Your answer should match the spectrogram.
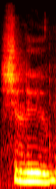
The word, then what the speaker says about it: Shalhoub: Shalhoub.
